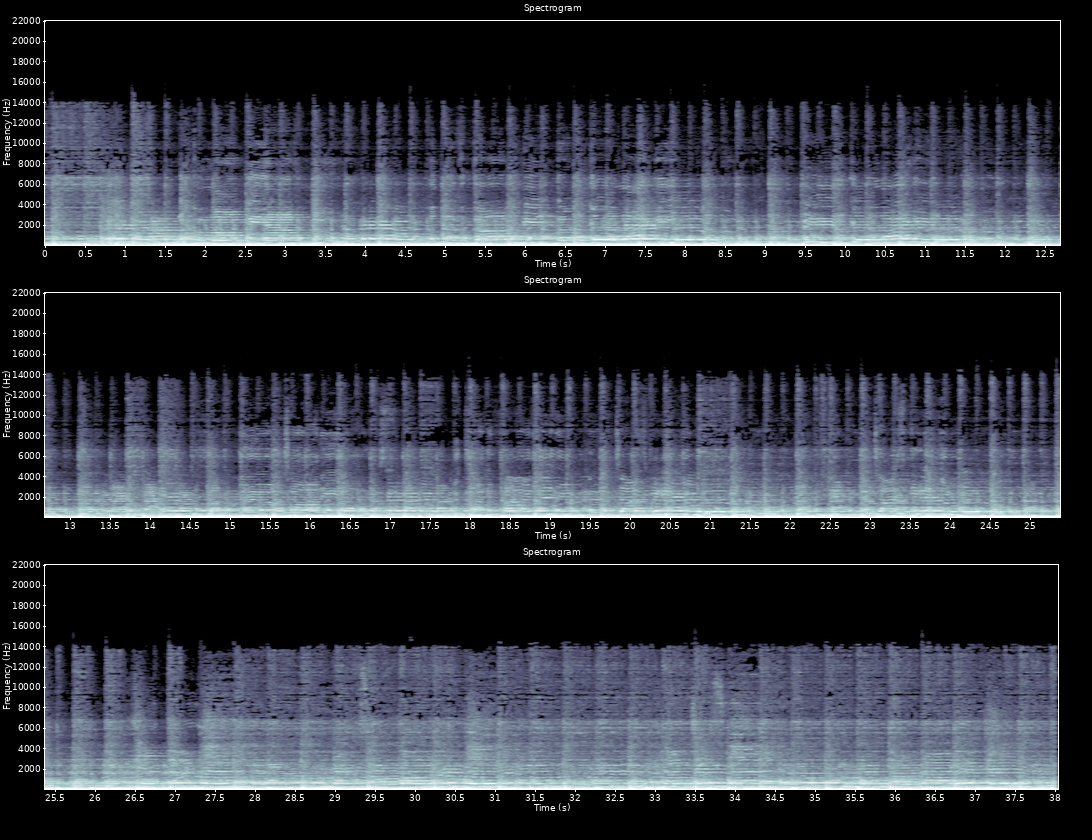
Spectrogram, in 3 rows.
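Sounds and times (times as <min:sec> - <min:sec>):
bass line: 0:00.0 - 0:38.0
rock band playing: 0:00.0 - 0:38.0
steady drumbeat: 0:00.0 - 0:38.0.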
